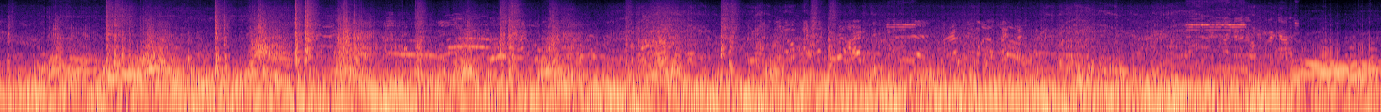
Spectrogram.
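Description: A dense crowd of motorcycles jammed on a road at an Independence Day biker meetup, engines loudly revving and roaring close by in overlapping bursts, with voices mixed into the din.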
